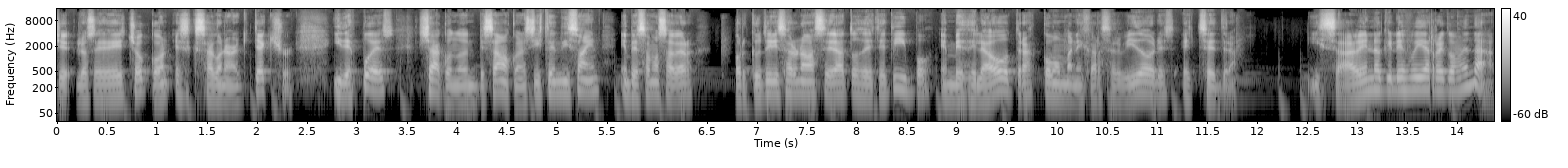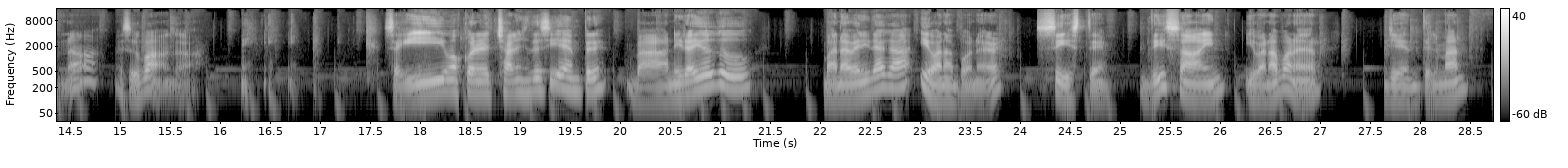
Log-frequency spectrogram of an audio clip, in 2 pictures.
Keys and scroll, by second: 0.0-0.2 typing, 2.0 Escape, 2.3-3.8 typing, 4.9 Escape, 16.8-19.0 typing, 20.7-22.2 typing, 23.4-28.7 typing.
